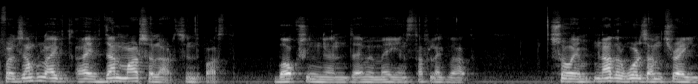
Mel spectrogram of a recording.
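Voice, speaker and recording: The speech moves at a fairly quick pace with fairly even intonation. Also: man, medium pitch for a man. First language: not English. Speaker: gaming streamer. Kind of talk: casual livestream chat. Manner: halting, many fillers.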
